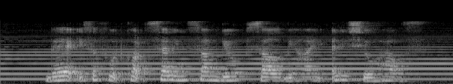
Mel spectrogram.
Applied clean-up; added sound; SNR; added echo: none; Wind instrument, woodwind instrument; 5 dB; reverberation time 0.5 s.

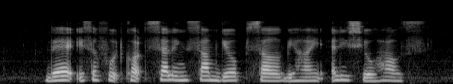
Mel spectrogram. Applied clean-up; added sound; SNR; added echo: none; none; none; none.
